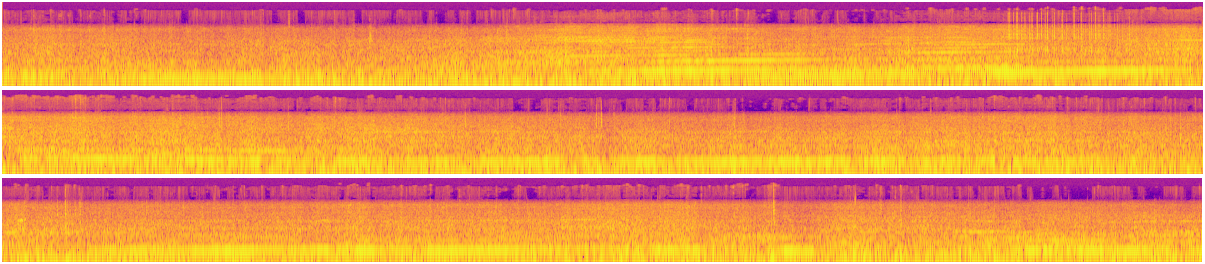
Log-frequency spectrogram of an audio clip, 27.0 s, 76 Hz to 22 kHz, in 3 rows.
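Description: Mitsubishi Lancer GSR's 2.0-litre 4G63 four-cylinder engine at racing pace, heard from inside the cabin: the revs climb in several steps through the gears in the first few seconds, then hold at one steady pitch for a long stretch, with a brief dip near the end. A constant road and tyre rumble runs underneath.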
